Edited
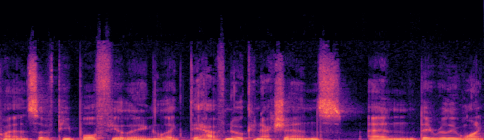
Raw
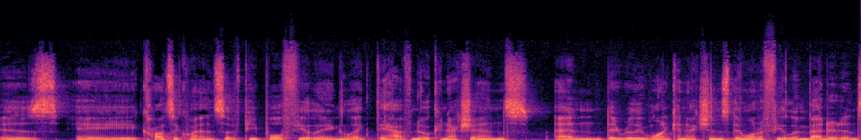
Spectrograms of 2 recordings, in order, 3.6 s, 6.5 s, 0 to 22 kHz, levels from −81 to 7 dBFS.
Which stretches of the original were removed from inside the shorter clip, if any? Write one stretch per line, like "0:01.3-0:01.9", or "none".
none

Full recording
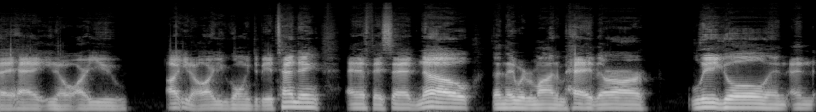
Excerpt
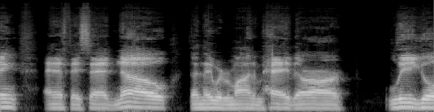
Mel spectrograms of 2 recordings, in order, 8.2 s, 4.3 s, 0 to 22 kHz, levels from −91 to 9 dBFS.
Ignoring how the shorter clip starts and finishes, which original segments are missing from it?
none

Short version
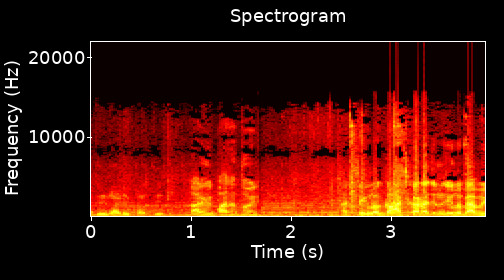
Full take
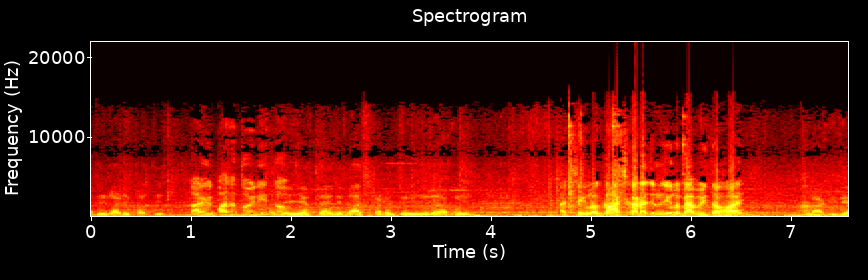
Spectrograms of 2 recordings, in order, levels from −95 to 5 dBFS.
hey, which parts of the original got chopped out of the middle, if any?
0:01.7-0:03.9

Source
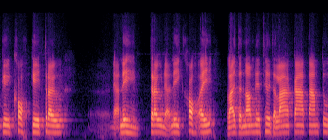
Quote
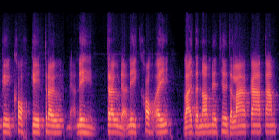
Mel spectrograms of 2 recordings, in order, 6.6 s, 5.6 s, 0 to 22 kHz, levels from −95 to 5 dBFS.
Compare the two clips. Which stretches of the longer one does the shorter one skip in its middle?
0:01.4-0:02.3

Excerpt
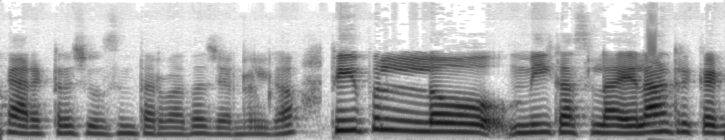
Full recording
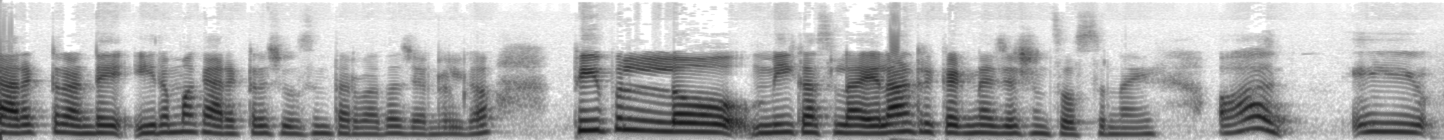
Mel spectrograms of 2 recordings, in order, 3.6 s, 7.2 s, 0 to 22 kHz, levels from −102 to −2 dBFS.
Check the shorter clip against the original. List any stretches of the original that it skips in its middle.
0:02.5-0:02.8

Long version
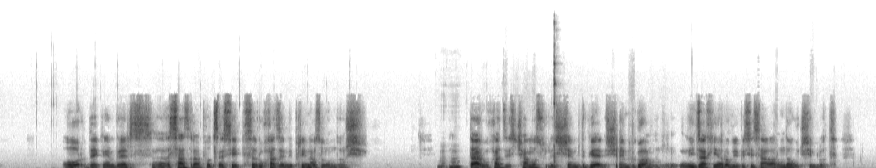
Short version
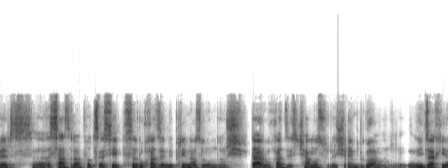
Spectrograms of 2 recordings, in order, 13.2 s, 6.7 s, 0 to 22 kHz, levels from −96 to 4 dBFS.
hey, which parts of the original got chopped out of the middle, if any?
0:05.5-0:07.0
0:08.4-0:09.2

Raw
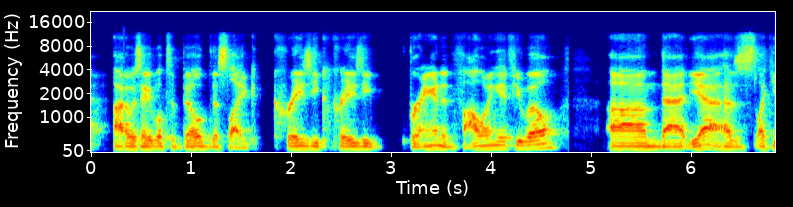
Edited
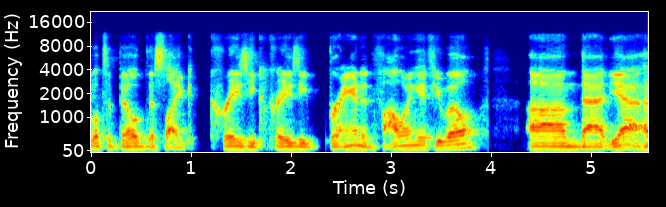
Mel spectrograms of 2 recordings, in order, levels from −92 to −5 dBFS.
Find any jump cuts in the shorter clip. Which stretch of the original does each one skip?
0:02.9-0:03.1

